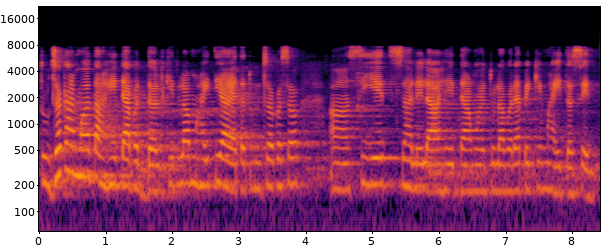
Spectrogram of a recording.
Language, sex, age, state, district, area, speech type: Marathi, female, 45-60, Maharashtra, Nashik, urban, spontaneous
